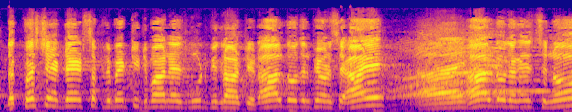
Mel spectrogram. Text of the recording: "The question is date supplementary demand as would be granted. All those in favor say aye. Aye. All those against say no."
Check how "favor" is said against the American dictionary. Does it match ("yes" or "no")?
no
